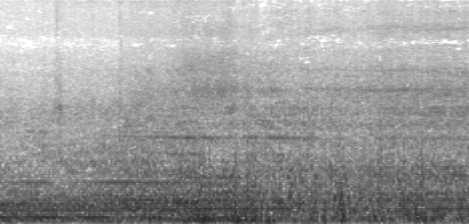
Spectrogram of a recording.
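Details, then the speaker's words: Indoor blower motor of a kitchen AC with no cooling: steady low drone with a rough, gritty rumble from dry bearings; the plan is to remove it and grease the bearings. "If you guys can hear that, bearing sounds dry. So I'm gonna shut this guy down and pull that out and try to lube up the bearings or grease up the bearings and see if that helps."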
